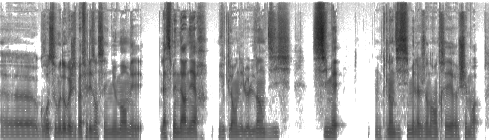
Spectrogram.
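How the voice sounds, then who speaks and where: A man's voice: on the low side, fairly even intonation, normal speed, darkish tone, clear, resonant tone, no echo, clean studio sound. A young man hosting a casual solo podcast from home, talking through a blocked nose with a sore throat, chatty and upbeat with many fillers. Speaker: podcast host. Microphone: close podcast mic.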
